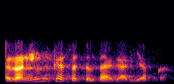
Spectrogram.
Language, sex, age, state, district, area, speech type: Hindi, male, 30-45, Bihar, Vaishali, rural, conversation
